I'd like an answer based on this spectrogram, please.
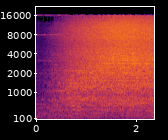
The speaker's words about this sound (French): Et après, j'assemble la partie bois dessus, donc, que je fais avec backstand. Donc je vais mettre un peu de bruit dans vos oreilles.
